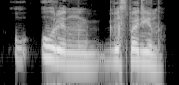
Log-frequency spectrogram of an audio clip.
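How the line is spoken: Frightened boy stammering slightly. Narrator (Russian): слегка заикаясь, выдал мальчик, чье и без того неистово колотящееся сердце зашлось в слишком уж бешеном галопе

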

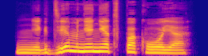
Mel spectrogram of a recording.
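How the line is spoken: Old sorcerer grumbling. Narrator (Russian): проворчал колдун

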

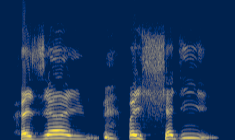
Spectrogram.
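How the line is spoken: Devils howling. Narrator (Russian): взвыли черти

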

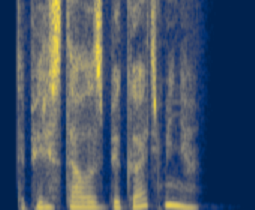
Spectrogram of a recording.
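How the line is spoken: Whisper. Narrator (Russian): прошептала она

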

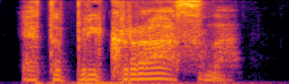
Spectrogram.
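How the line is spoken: Whispered. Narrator (Russian): прошептал он

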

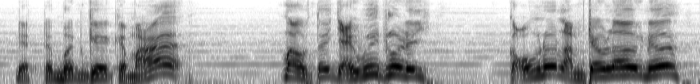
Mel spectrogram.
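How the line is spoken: Urgent shout. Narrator (Vietnamese): vội hét lên

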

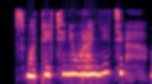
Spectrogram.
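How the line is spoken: Anxious. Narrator (Russian): взволнованно сказала миссис Брил

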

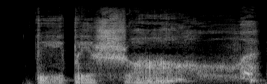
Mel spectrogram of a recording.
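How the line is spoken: Hissing like a snake. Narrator (Russian): змеей шипел сварг

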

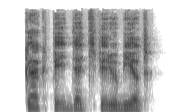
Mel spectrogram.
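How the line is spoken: Loud sobbing. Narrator (Russian): Лиля зарыдала громче

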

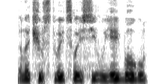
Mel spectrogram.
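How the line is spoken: Soft whisper. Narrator (Russian): тихо прошептал

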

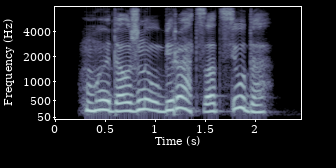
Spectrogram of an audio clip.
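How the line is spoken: Breathless. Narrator (Russian): Выдохнула Дарси

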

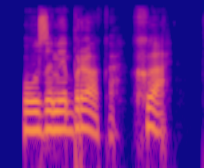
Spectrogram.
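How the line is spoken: Snorted. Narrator (Russian): фыркнул он

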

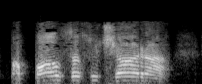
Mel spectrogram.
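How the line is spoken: Yelling at full strength. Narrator (Russian): Что есть мочи, заорал Волына

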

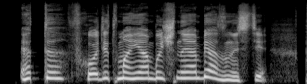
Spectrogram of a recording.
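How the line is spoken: Shrill squeal. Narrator (Russian): пронзительно взвизгнула Шерилл Босток

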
